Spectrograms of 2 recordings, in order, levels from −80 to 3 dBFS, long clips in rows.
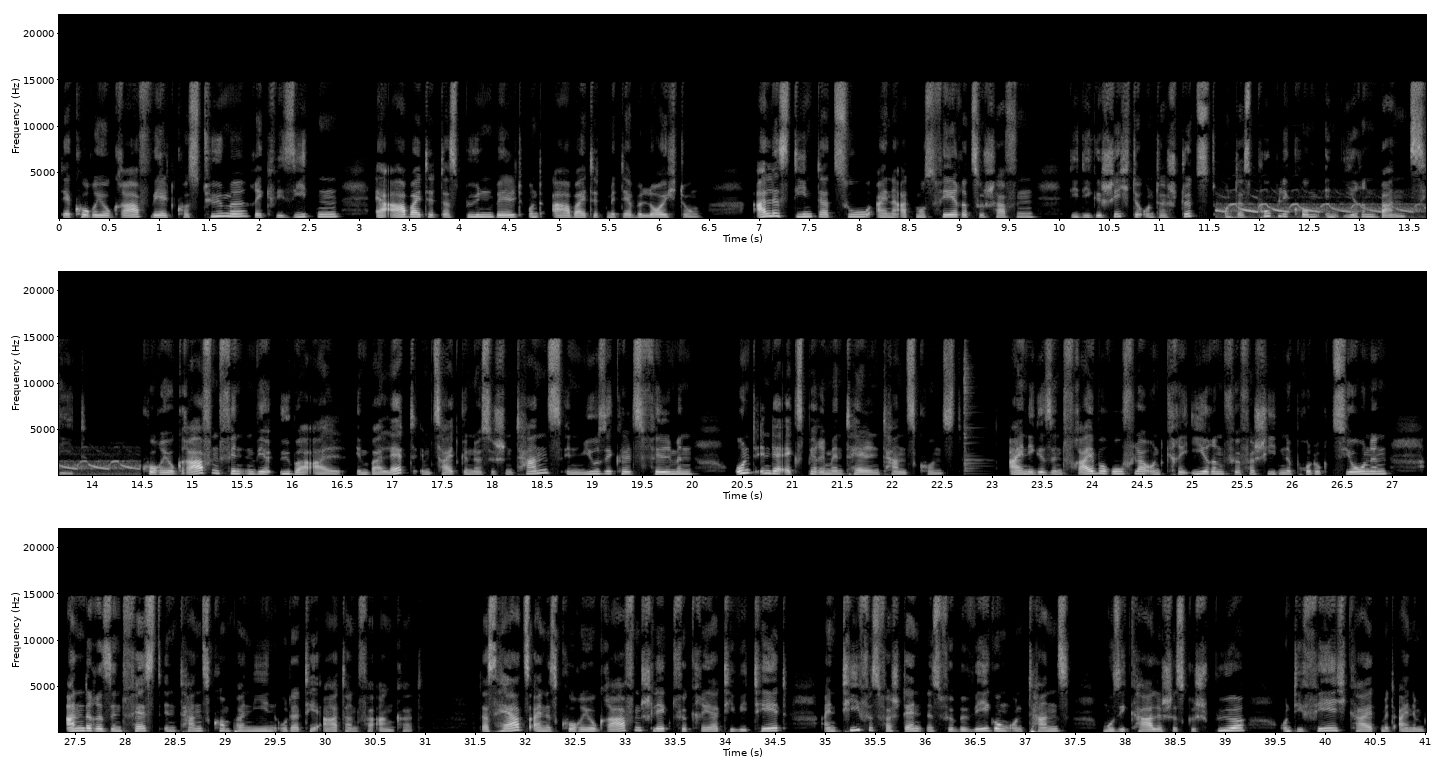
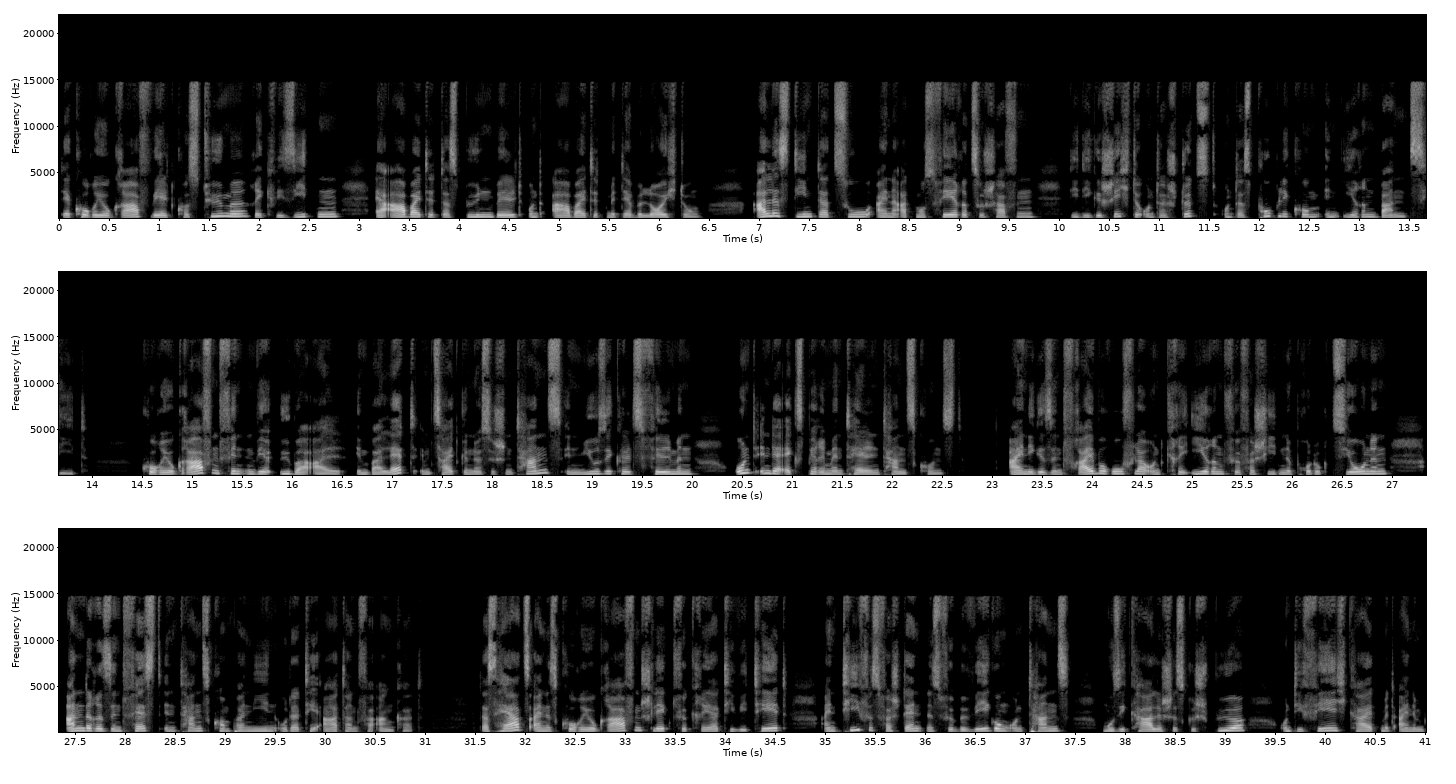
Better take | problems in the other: second | siren; noticeable; from 12 to 14 s; peak 7 dB below the speech // clattering dishes; faint; at 23 s; peak 15 dB below the speech

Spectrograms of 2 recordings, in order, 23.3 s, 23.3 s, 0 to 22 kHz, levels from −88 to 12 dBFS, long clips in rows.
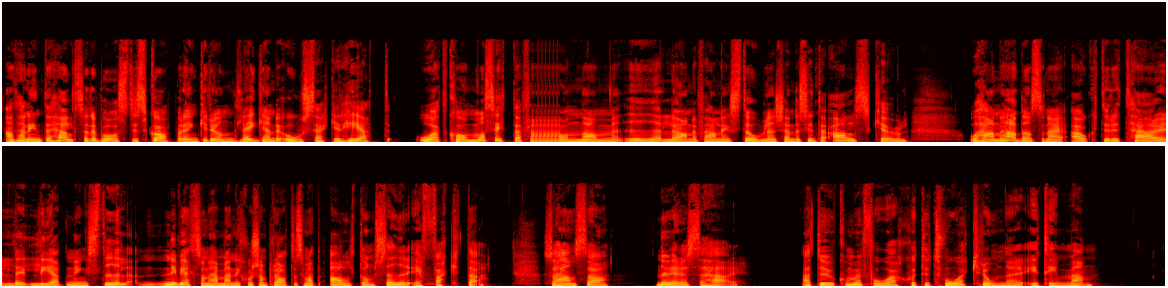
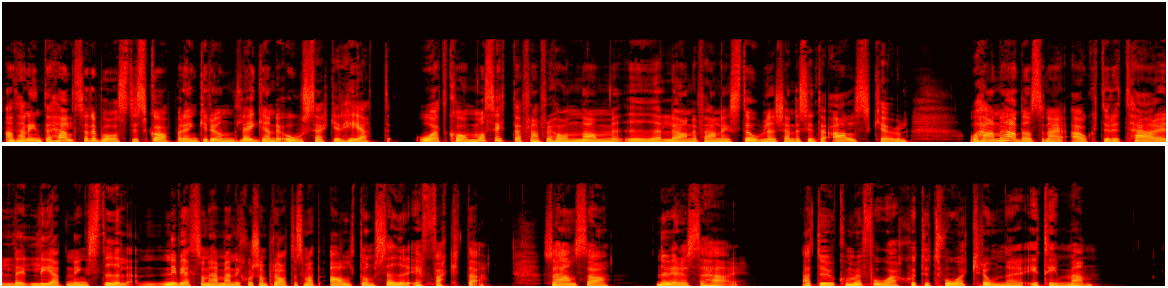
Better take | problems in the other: second | audio freezing; at 5.5 s

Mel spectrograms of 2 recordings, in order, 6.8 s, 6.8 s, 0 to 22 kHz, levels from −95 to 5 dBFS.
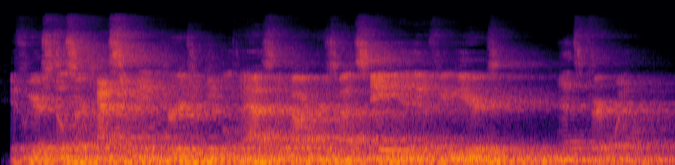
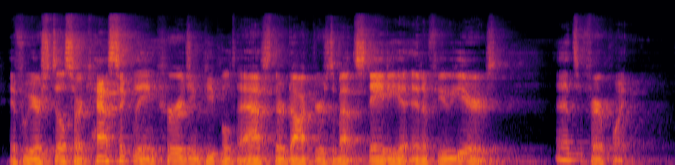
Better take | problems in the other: second | room echo; strong; dies away in 3 s; slight in the second // off-mic speech; far

